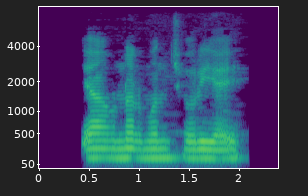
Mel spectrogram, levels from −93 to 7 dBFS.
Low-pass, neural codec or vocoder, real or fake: 7.2 kHz; none; real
